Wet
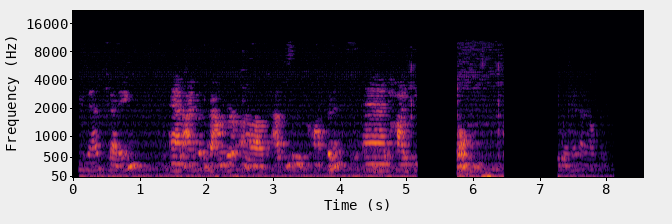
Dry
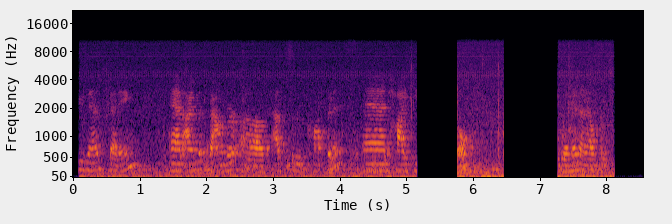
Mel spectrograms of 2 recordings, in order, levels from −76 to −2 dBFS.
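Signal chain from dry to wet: fade out at the end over 2.61 s; spectral noise reduction 11 dB; comb 3.7 ms, depth 98%; trim -5.5 dB

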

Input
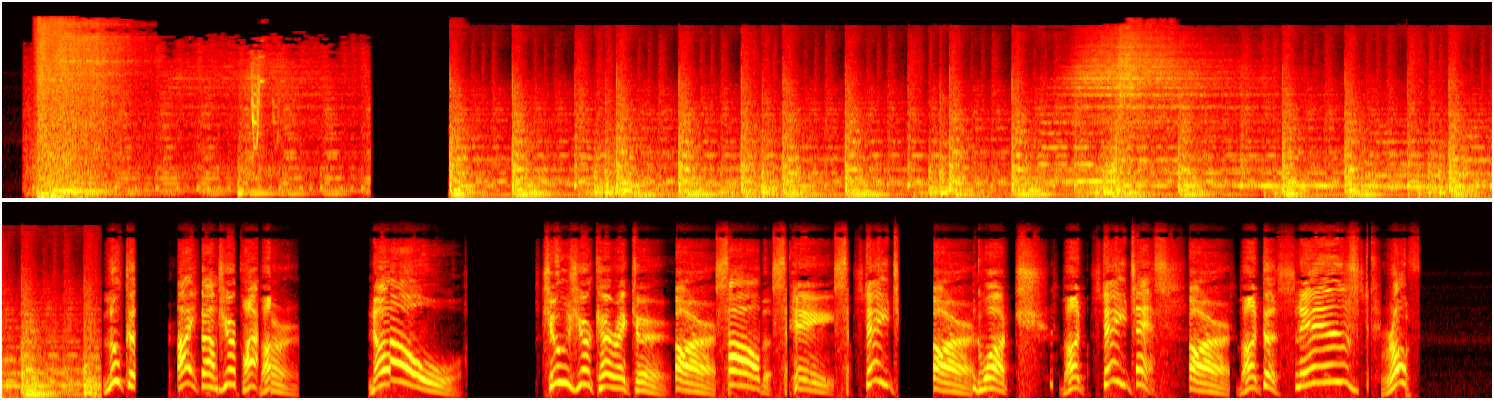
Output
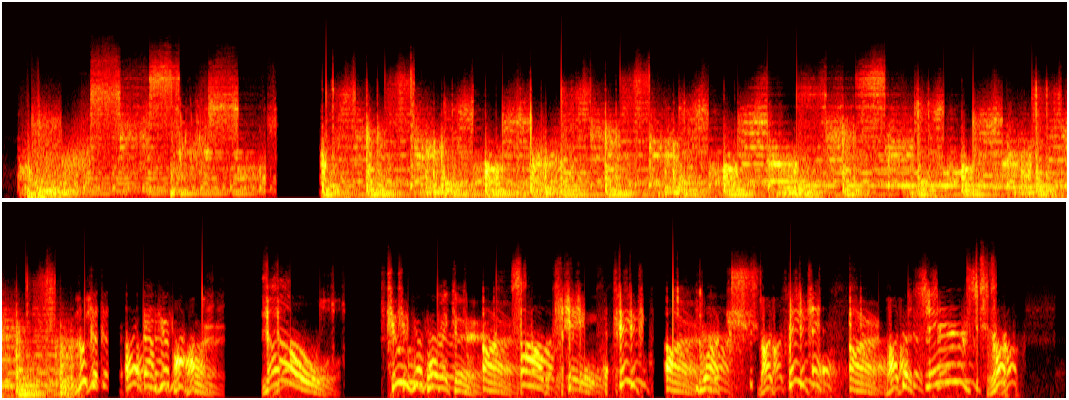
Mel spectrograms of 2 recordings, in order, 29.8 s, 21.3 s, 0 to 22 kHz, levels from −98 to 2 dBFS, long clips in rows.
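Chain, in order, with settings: coarse spectral quantiser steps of 15 dB; low-pass that closes with the level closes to 490 Hz, closed at -19 dBFS; tempo 1.4×; on a send: delay 106 ms -10 dB; on the sum: step-sequenced low-pass 3.4 Hz 560–4300 Hz

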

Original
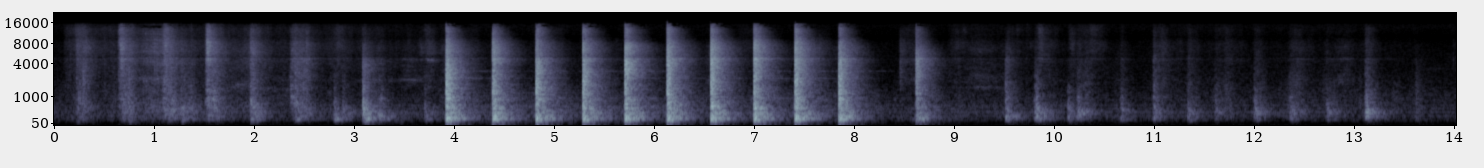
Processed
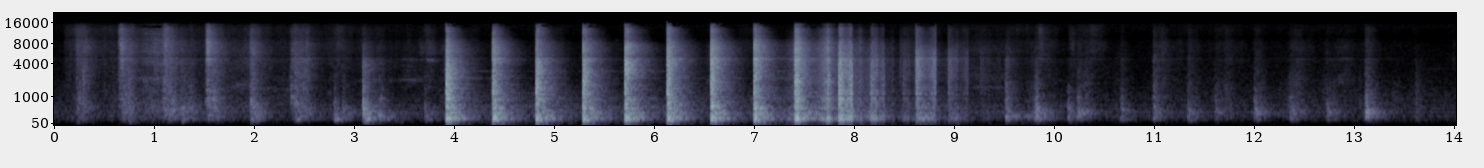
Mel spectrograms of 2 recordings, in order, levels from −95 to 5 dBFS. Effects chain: 7.11–9.84 s: backward echo that repeats 161 ms, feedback 42%, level -5 dB

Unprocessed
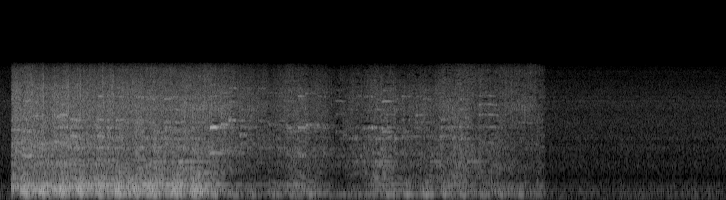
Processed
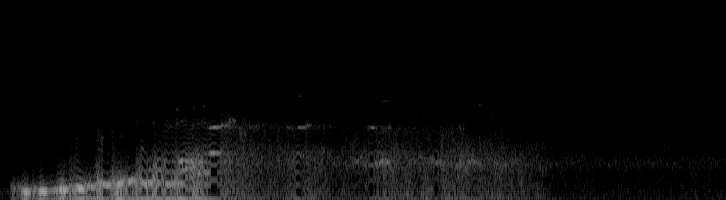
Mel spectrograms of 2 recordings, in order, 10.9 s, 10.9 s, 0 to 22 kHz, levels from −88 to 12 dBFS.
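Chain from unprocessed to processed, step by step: spectral noise reduction 12 dB; low-pass sweep 110 Hz -> 660 Hz, 0.75–2.95 s; Schroeder reverb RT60 3.4 s, combs from 31 ms, DRR 10.5 dB; LPC vocoder at 8 kHz pitch kept; trim -6 dB

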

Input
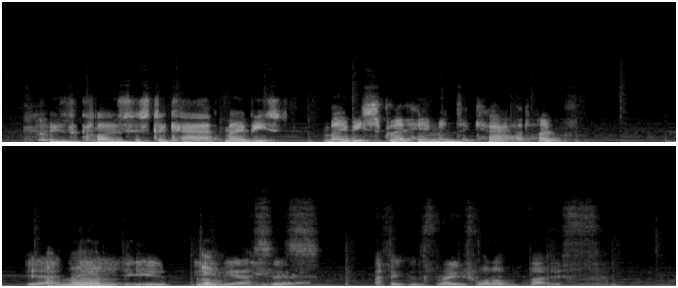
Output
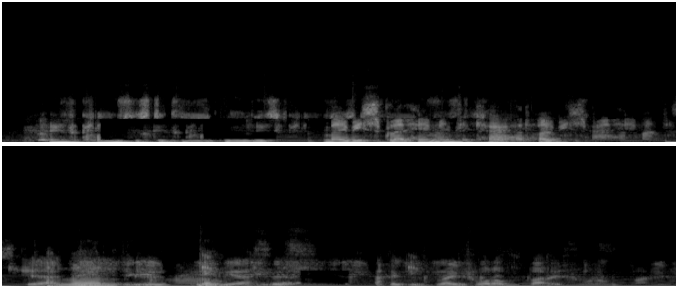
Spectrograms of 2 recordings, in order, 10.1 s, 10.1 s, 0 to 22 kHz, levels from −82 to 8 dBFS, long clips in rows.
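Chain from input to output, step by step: level-controlled noise filter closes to 1.2 kHz, open at -24.5 dBFS; spectral selection erased 0.72–2.05 s, 350–3800 Hz; repeats whose band climbs or falls 773 ms, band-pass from 1.2 kHz, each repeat 1.4 oct, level -5 dB; time-frequency box 7.29–7.66 s, 390–2600 Hz -23 dB; trim -8 dB

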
